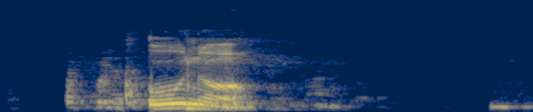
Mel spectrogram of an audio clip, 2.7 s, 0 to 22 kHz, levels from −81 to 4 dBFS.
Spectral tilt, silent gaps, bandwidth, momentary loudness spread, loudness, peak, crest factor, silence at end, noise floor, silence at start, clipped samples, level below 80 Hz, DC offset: -8.5 dB/octave; none; 5.8 kHz; 25 LU; -12 LUFS; -2 dBFS; 16 dB; 0.15 s; -46 dBFS; 0.35 s; under 0.1%; -58 dBFS; under 0.1%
